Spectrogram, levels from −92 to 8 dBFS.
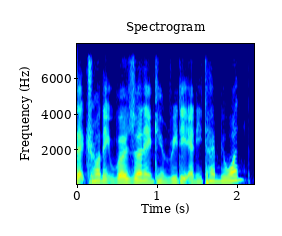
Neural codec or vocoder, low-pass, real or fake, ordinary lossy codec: codec, 16 kHz, 4 kbps, FunCodec, trained on LibriTTS, 50 frames a second; 7.2 kHz; fake; none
